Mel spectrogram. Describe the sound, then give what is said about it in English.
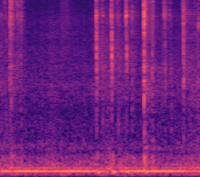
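Fast clicking on a computer keyboard as a definition is typed out, with quick irregular bursts of light keystrokes over a low steady hum, with no voices. “I'm going to go ahead and just type out the definition right here”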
